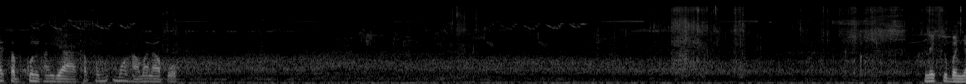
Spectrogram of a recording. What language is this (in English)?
Thai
